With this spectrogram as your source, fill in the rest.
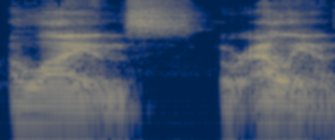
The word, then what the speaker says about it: Allianz: There's an old Allianz, that's how you pronounce it, study from a few years back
